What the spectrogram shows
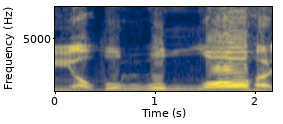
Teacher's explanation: یضر اللہ ضاد کو موٹا ادا کریں گے، را کو موٹا ادا کریں گے، را کو پر پیش ہے، اور یہ لفظ اللہ کو موٹا ادا کریں گے، اس سے پہلے حرف پر پیش ہے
